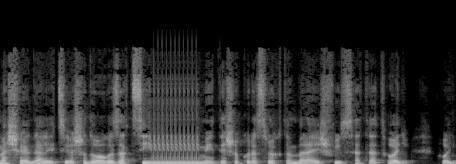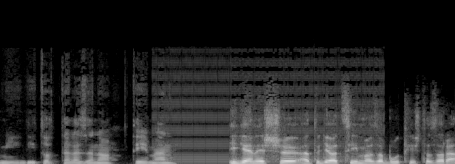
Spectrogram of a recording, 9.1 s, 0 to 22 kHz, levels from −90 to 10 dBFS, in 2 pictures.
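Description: System hang loop, 1.54 to 2.01 s: the computer or driver stalled while the sound hardware kept replaying its ring buffer, so one 42.67 ms slice, which fits a 2048-sample buffer, repeats 11 times at 23.4 Hz. It sounds like a machine-gun stutter.

GSM phone buzz, 6.08 to 8.40 s: a nearby 2G phone on a call transmits in 217 Hz bursts, which the audio circuitry rectifies into a steady, raspy 217 Hz buzz rich in harmonics. It sits about 25 dB below the speech and is unrelated to it.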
